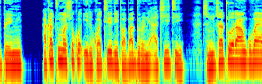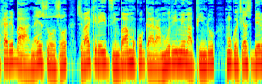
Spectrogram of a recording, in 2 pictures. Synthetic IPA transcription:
peɲu | akatumaʃo̞ko̞ʔiɾikwatʰiripabʱabʱiɾo̞niat͡ʃiːti | ʐ̥ino̞t͡ʃato̞ɾaŋɡuʋajakaɾe̞ɓanaiʐo̞ʐo̞ | ʐ̥iʋakiɾeid͡zimbamuɡoɡʱaɾamurime̞mapindu | muɡʱod͡ʒɡaʐiɓe̞ɾek

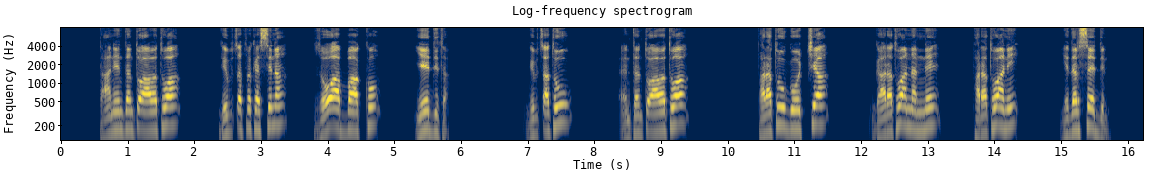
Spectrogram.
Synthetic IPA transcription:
t̪a̰ːnɪhɪnt̪ːɛnt̪ːɔaːwɐt̪ʊwaː | ɡɪbt͡sʼːɐpːɛkɛsːɪnɐ | zɔʔɔɐbːaːkːɔ | je̞ːd̪ːɪt̪ɐ̰ | ɡɪbt͡sʼɐt̪uː | hɪ̰nt̪ːɛnt̪ːɔaːwɐt̪ʊwaː | pɐɾɐt̪uːɡo̞ːt͡ʃːɪjaː | ɡaːɾɐt̪ʊwaːnːɐnːɛ | pɐɾɐt̪ʊwaːn | jɛd̪ɛɾse̞ːd̪ːɪnɔ

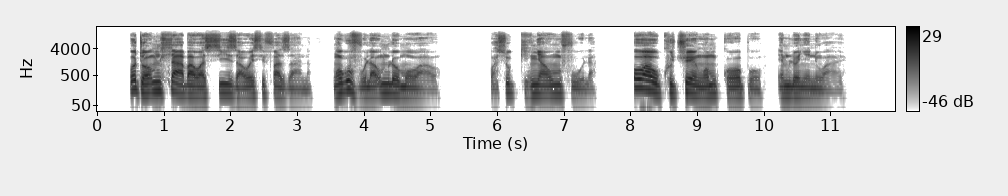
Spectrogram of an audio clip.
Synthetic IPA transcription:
ɣɔd̥ʱwaum̩ɬaβawasizawesifazana | ŋoɣuvulaṵm̩lɔmɔwaːwɔ | wasuɡ̥ʱiɲaum̩fuːla | ɔwawukʰut͡ʃʼwɛŋom̩ɡ̥ʱɔb̥ʱɔ | em̩lɔɲeniwaːjɔ

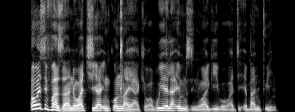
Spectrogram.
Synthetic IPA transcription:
ɔwes̬ifazanɛwat͡ʃʼijaiŋkʼɔŋ͡ǁajakʰɛwaβujɛlaem̩ziniwaɣiβɔwatʰiʔɛβantʼwiːni

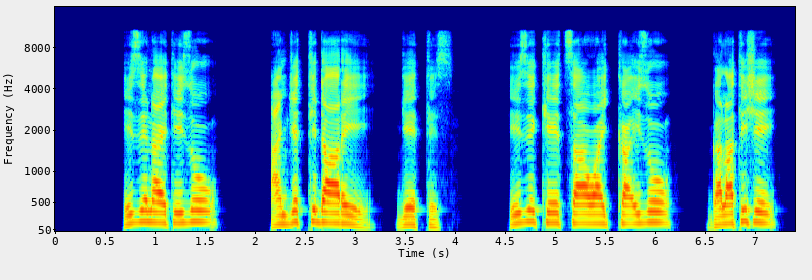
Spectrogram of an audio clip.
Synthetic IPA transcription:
ʔɪzɪnɐjt̪ɪzɔ | ʔɐnd͡ʒɛt̪ːɪd̪aːɾeː | ɡe̞ːt̪ːḛːs | ʔɪzɪke̞ːt͡sːaːwɐjkːɐɪzɔ | ɡɐlɐt̪ɪʃɛ

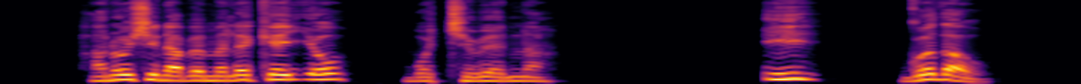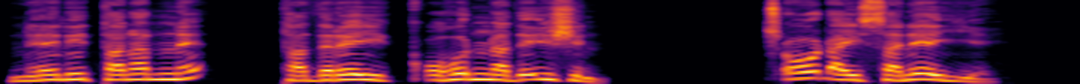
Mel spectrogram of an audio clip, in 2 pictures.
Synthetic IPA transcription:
hɐnɔʃɪnɐbɛmɛlɛkeːʔːɔ | bɔt͡ʃːɪbe̞ːnːɐ | ʔɪ | ɡɔd̪ɐw | ne̞ːnɪt̪ɐnɐnːɛ | t̪ɐd̪ɛɾɛjkʼɔhɔnːɐd̪ɛʔɪʃɪn | t͡ʃʼo̞ːɗɐjsːɐnɛːjːḛː

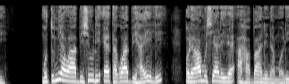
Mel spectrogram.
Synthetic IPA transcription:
motumiawaːbiɕuɾiʔɛːtaɣwabiɦaili | oɾeawamoɕiaɾeiɾɛʔaɦabaninamɔɾi

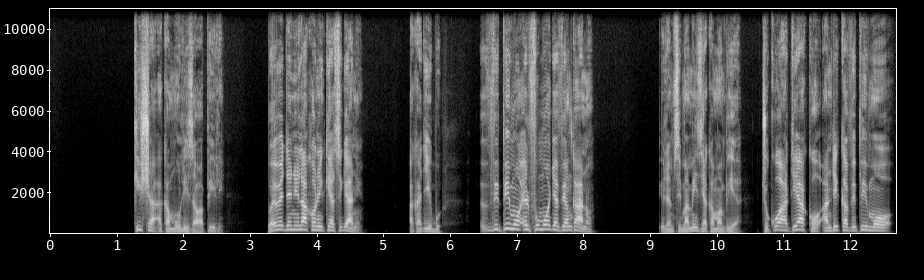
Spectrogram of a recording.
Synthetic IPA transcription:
kiʃaʔa̰kamːlizawa̰pḭlḭ | wɛwɛɗɛnilakɔnikiasiɠanḭ | akaʄiɓu | vipimɔɛlfumɔʄavjaŋɡanɔ | jṵlɛm̩simamiziakamwambia̰ | t͡ʃukuahatijakɔʔa̰ndikavipimɔ

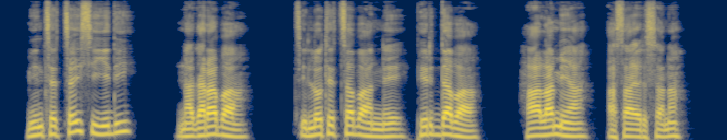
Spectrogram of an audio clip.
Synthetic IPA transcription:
mɪnt͡sːɛt͡sːɐjsːɪjɪd̪ɪ | nɐɡɐɾɐbaː | t͡sʼɪlːɔt̪ɛt͡sːɐbaːnːɛpɪɾd̪ɐbaː | haːlɐmɪjaː | ɐsaːɛɾsɐnɐ

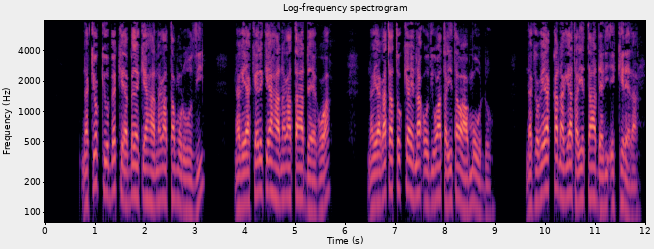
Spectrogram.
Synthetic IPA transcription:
nakeɔkeombɛkeɾambɛɾɛkeaɦanaɣatamoɾoði | naɣeakɛːɾekeaɦanaɣatadɛɣwa | naɣeaɣatatokeaenaʔoðiwataɾetawamoːdo | nakejɔɣeakanaɣeataɾietadɛɾiʔekeɾɛɾa̰

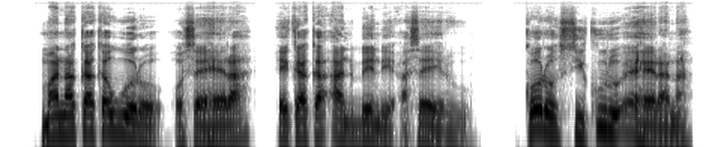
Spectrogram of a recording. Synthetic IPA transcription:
manakakawuoɾoːsɛɦɛɾa | ekakaʔandbendeʔasɛeɾohṵ | koɾosikuɾuɛɦɛɾana

